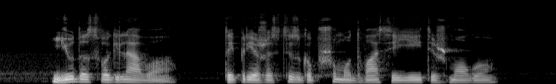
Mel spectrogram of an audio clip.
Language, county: Lithuanian, Klaipėda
